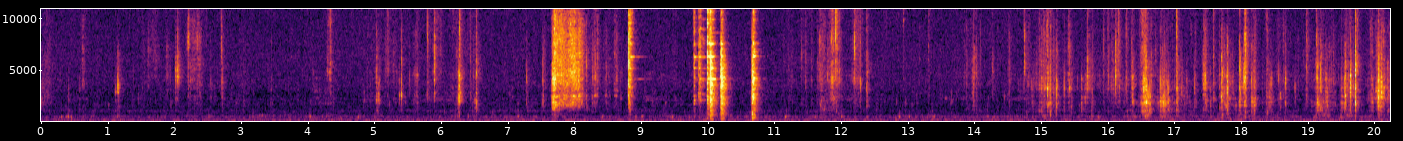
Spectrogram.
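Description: Handling noise: a foil cream-cheese wrapper crinkling as it is worked and scraped, with a few sharp clinks and knocks of cookware, the loudest about eight and ten seconds in. Under it run a steady low hum and a pot of pasta water boiling.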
